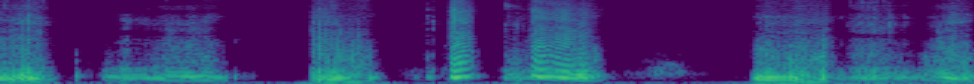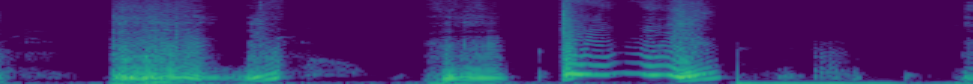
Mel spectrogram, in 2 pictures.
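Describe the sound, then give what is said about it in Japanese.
A run of deliberately pushed-out fart sounds, roughly eight separate blasts of varying length: some short and sputtering, others drawn out and buzzing, fairly loud, with brief silences between them and no talking. “音の出ない、とても臭い臭いおなら頑張って出せーって。”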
